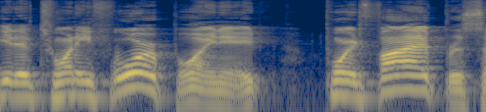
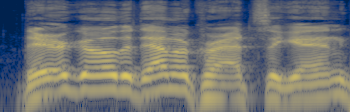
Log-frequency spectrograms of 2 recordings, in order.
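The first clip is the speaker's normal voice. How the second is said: ordinary talk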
